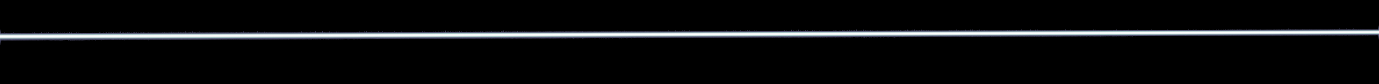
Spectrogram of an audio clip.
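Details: Hearing test tone: a single steady pure tone slowly rising in pitch over about fourteen seconds, a frequency sweep for checking hearing across frequencies.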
